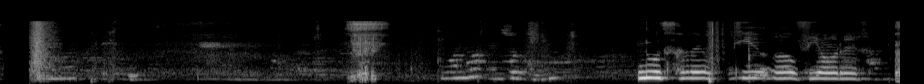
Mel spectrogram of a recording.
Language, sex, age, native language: Icelandic, male, 9, Icelandic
